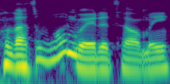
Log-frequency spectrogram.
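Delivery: cracked voice, breaking mid-line. Playing a game online, reacting to a message, voice cracks. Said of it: "Voice crack".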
